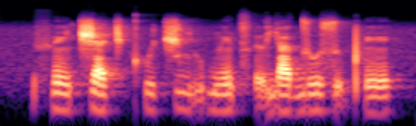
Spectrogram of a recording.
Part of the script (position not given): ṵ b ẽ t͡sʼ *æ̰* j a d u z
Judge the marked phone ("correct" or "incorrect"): incorrect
